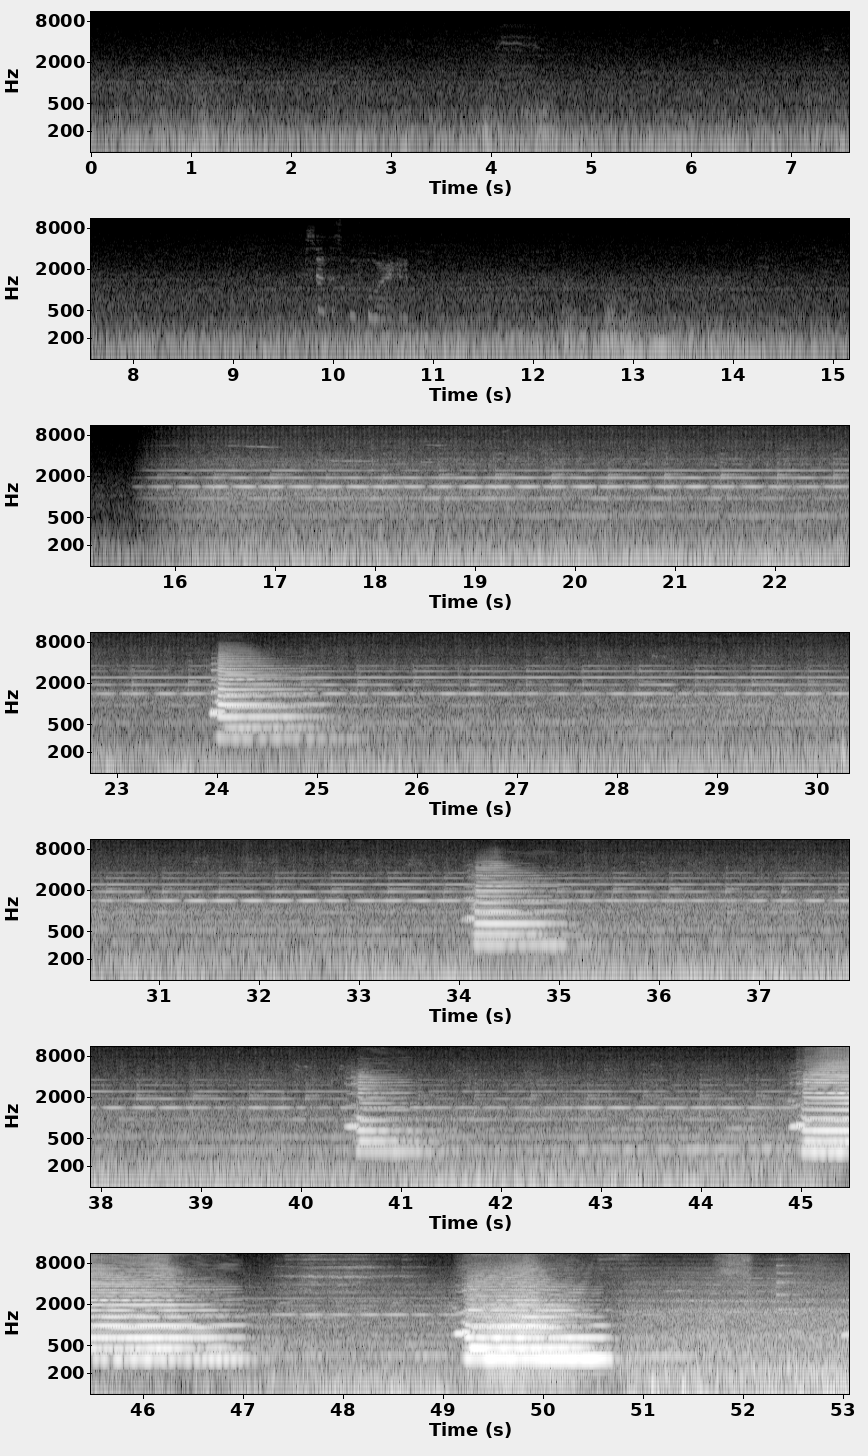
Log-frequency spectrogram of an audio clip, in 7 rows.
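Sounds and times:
crossing warning bells ringing: 0:15.6 - 0:53.0
train horn blasts: 0:23.9 - 0:25.5, 0:34.0 - 0:35.5, 0:40.4 - 0:41.6, 0:42.8 - 0:47.4, 0:48.4 - 0:51.8.

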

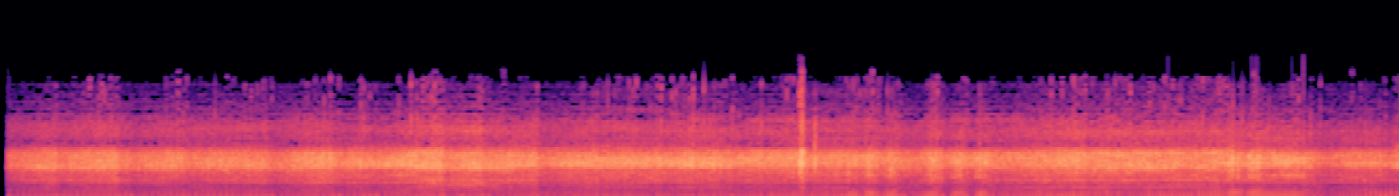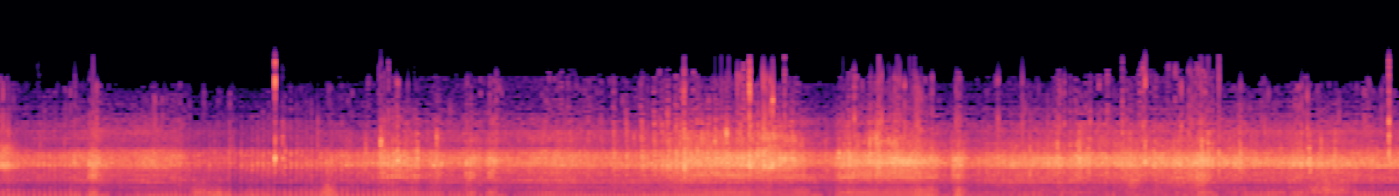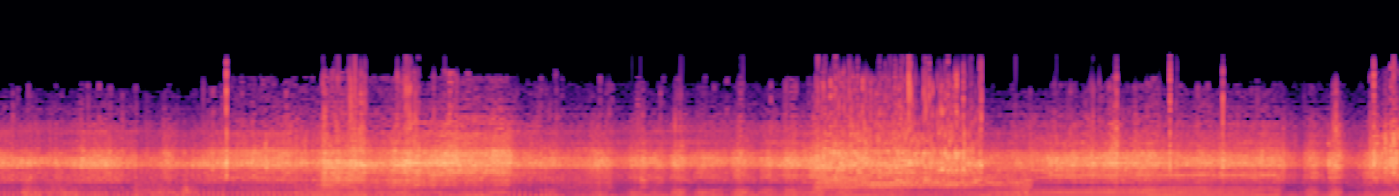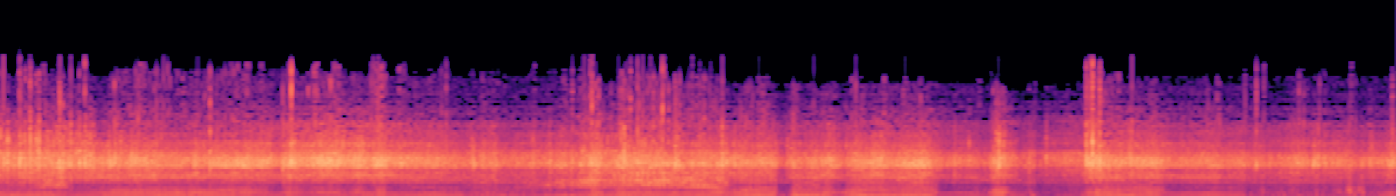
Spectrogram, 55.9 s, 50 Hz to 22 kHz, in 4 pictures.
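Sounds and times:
motorbike engine revving: 0:00.0 - 0:55.9
rushing noise: 0:22.6 - 0:33.5.

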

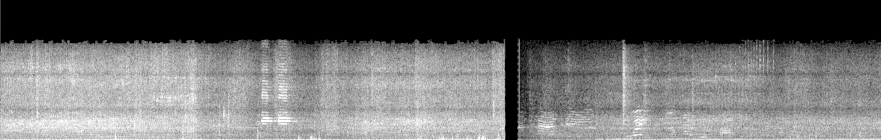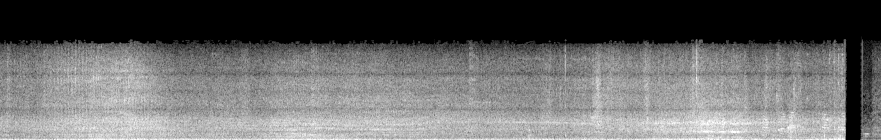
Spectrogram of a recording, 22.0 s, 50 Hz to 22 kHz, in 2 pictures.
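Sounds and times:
wind on microphone: 0:00.0 - 0:06.3
street traffic: 0:00.0 - 0:22.0.

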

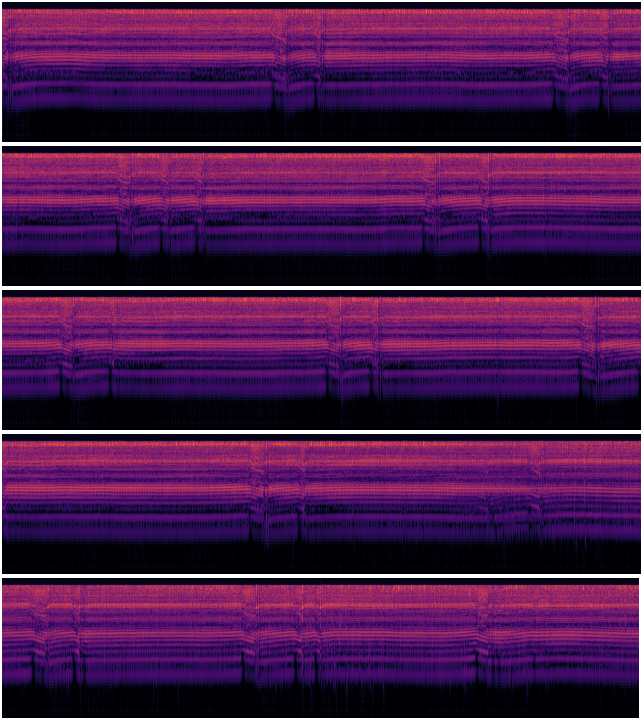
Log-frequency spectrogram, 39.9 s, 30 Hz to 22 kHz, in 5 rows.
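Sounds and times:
chainsaw cutting log: 0:00.0 - 0:39.9.

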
